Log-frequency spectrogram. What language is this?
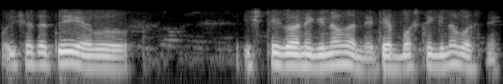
Nepali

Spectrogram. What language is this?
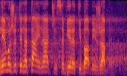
Serbian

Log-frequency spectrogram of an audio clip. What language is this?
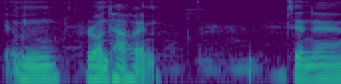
Assamese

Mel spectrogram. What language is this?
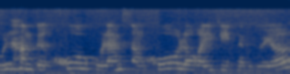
Hebrew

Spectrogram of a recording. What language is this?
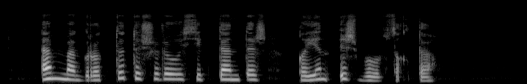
Bashkir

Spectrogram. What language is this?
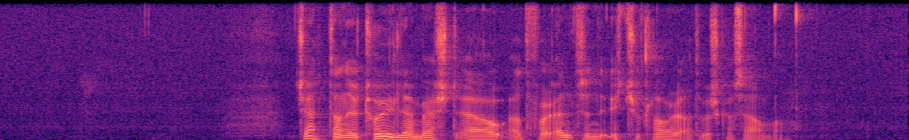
Faroese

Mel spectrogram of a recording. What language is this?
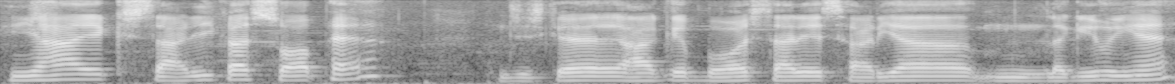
Hindi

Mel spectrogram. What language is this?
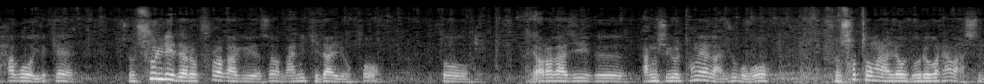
Korean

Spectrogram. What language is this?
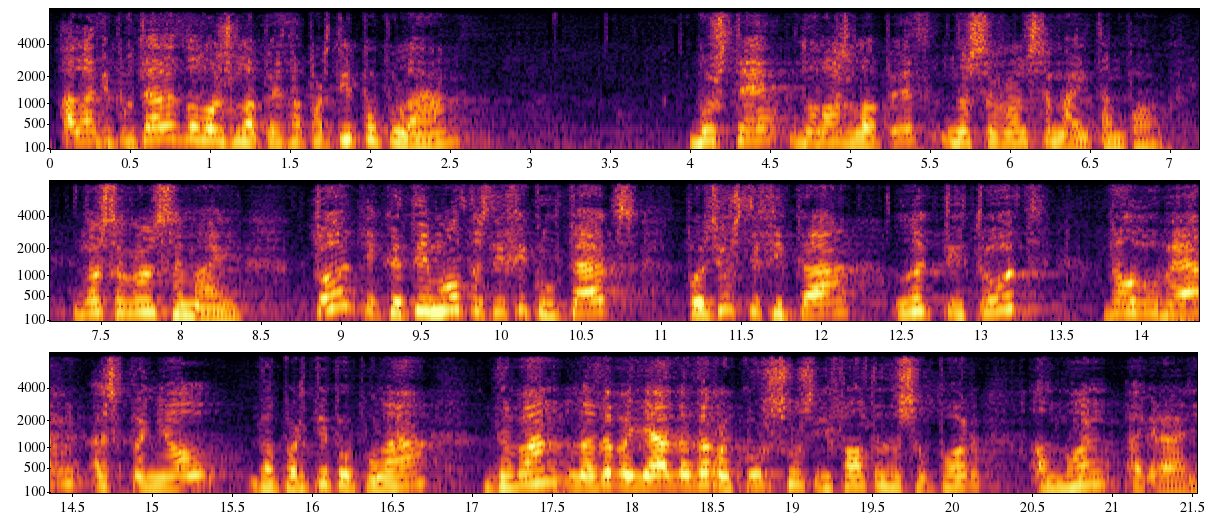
Catalan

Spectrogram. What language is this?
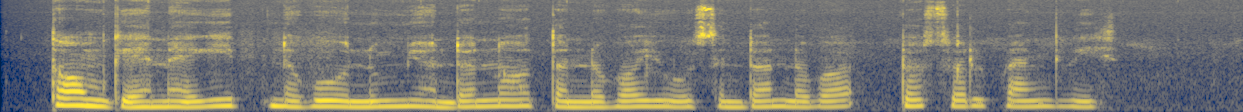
Kalenjin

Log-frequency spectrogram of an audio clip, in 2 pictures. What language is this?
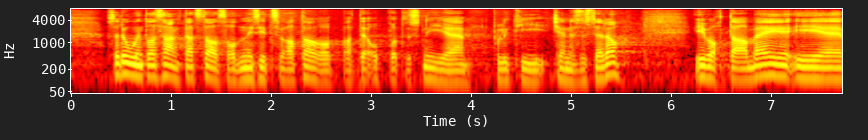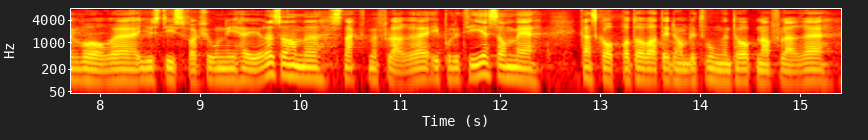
Norwegian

